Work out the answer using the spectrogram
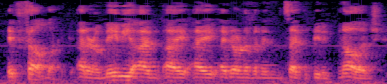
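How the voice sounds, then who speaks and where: A man's voice: medium pitch, steady tone, quick pace, muffled recording, over a noisy crowd. A man chatting casually on a podcast, musing at length with many restarts and fillers. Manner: thoughtful, rambling with many restarts. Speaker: podcast guest. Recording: roomy home podcast audio.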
